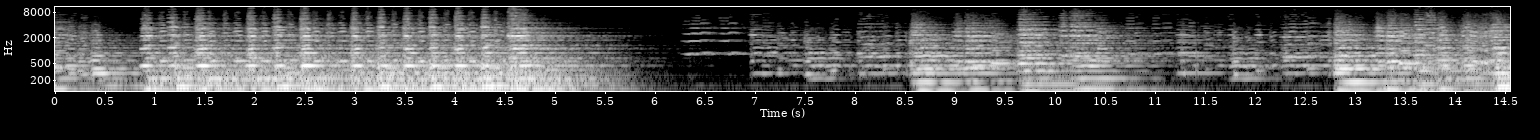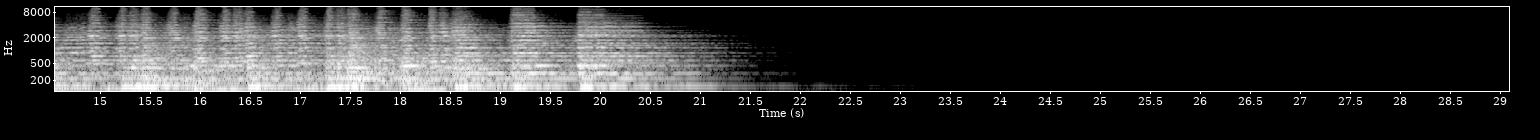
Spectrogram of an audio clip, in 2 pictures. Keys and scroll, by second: 10.7 ctrl+s, 19.0 space, 21.0 space, 24.8 space, 27.1 space.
